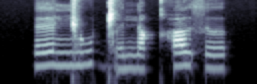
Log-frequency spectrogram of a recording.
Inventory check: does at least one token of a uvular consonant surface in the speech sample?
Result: yes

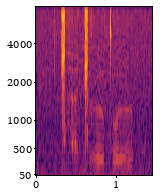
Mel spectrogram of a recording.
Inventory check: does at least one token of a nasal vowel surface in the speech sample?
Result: no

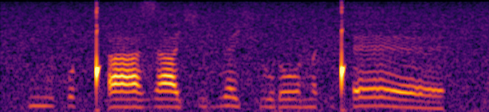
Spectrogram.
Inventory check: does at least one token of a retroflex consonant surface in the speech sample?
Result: no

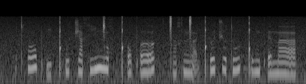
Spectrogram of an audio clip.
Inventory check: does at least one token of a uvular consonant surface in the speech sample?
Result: yes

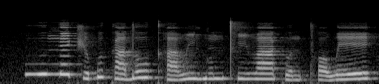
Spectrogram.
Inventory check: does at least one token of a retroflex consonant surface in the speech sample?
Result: no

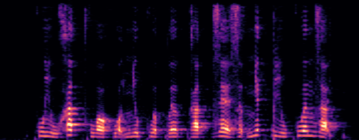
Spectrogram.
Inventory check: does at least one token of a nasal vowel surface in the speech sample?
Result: no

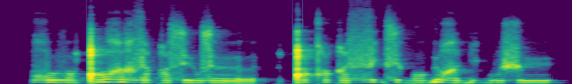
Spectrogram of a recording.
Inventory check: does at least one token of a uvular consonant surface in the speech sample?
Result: yes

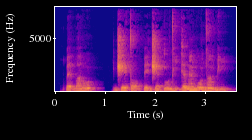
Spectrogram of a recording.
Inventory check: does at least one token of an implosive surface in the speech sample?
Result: no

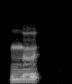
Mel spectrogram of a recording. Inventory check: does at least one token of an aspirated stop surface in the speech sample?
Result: no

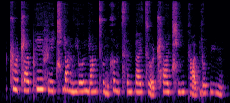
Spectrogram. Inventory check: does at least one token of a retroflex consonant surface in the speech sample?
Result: yes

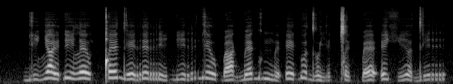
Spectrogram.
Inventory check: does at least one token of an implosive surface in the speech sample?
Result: yes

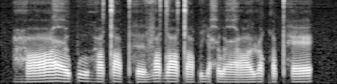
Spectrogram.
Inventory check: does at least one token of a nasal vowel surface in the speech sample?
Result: no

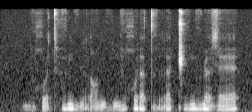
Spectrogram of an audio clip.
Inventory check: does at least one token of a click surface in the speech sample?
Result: yes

